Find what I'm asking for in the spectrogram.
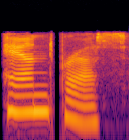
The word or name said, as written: handpress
